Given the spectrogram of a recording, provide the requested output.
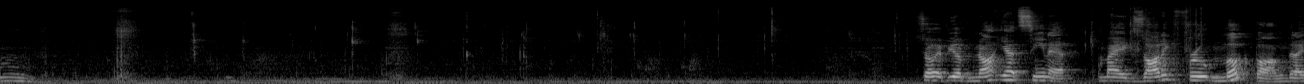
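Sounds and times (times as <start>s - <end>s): low steady hum: 0.0s - 13.0s
person chewing food: 0.4s - 9.2s.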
